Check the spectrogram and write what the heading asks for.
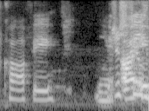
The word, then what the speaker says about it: Ko-fi: I forget that it's technically pronounced coffee. Yeah. It just feels it might weird be saying Kofi.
